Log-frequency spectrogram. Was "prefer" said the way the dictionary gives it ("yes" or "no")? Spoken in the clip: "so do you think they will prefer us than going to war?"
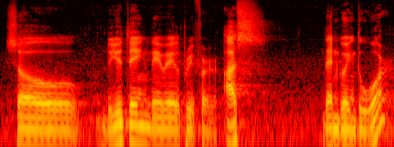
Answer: yes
